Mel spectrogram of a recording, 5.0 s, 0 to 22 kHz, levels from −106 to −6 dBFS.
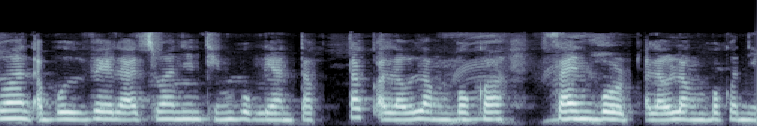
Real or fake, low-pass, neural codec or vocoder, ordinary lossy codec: real; 7.2 kHz; none; AAC, 32 kbps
